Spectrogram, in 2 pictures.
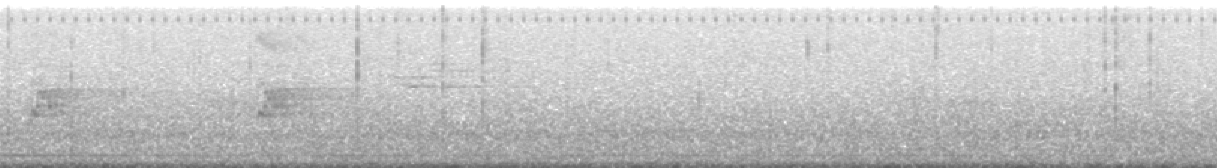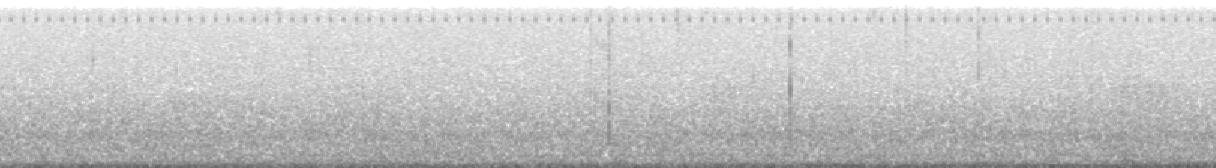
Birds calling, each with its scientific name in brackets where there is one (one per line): Red-bellied Woodpecker (Melanerpes carolinus)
